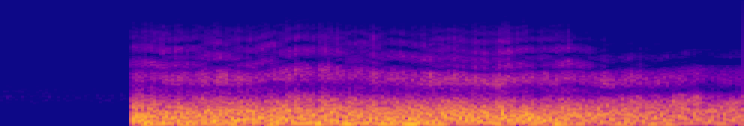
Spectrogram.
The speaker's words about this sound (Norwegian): I samme sekundene så visste jeg at det var et snøskred. At vi sklei ned gjennom.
